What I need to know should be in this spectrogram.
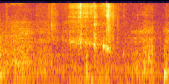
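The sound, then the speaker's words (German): Faint crunchy bite into an Ontario apple, an old sour variety, with a short cluster of crisp cracks followed by soft chewing. “Wollen Sie mal einen probieren? Gerne. Ein Ontario.”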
